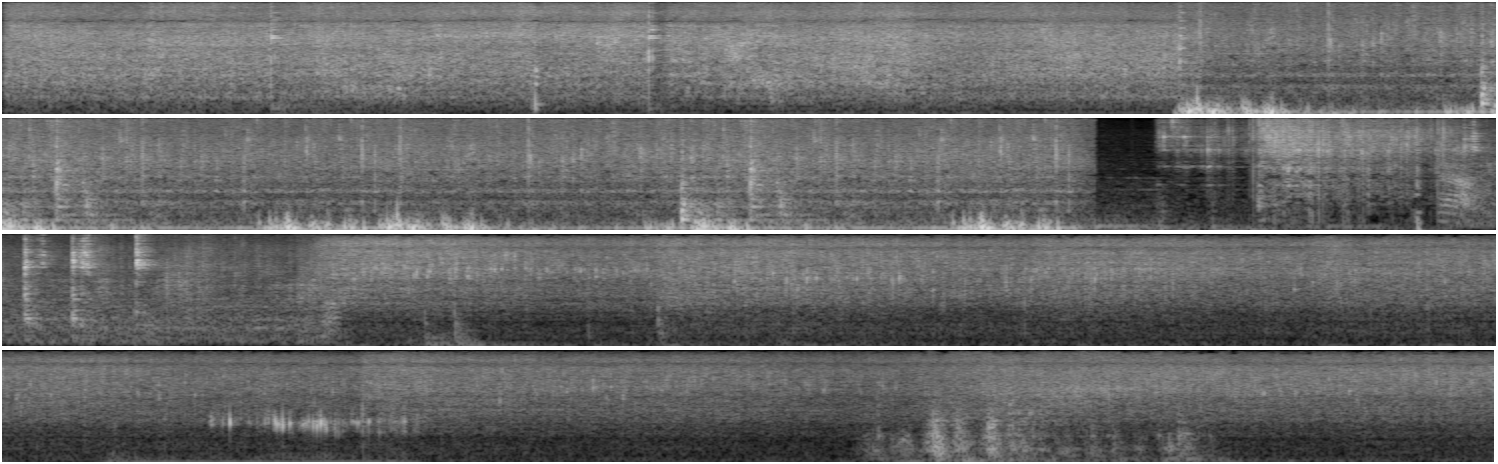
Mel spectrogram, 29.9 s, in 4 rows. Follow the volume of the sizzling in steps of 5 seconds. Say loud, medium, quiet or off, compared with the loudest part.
loud, loud, loud, medium, medium, medium.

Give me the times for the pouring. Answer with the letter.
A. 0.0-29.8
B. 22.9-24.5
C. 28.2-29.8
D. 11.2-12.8
B.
